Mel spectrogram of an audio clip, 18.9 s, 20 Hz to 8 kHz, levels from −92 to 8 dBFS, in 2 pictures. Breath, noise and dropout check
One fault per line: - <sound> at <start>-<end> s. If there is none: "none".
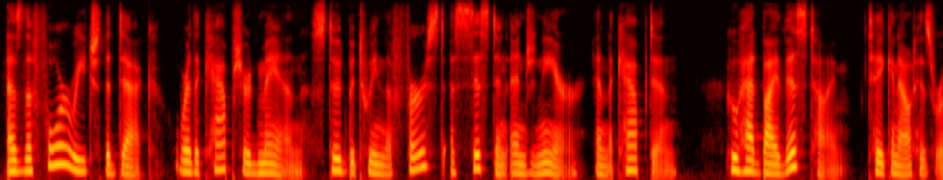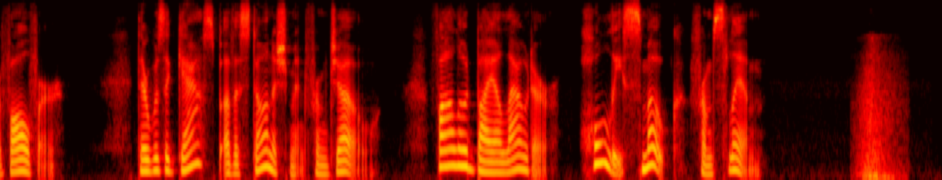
- whoosh at 17.9-18.5 s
